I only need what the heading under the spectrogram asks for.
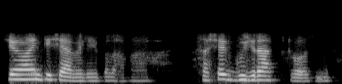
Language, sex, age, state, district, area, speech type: Kashmiri, female, 30-45, Jammu and Kashmir, Shopian, rural, conversation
